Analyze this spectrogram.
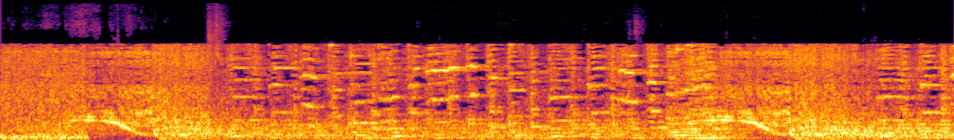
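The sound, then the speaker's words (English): Energetic cartoon theme music plays loud and busy throughout, a dense rhythmic clatter of instruments with two swooping sound effects sliding down, one early and one near the end. “That's some energetic cartoon music.”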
